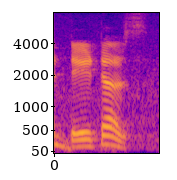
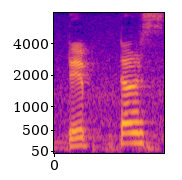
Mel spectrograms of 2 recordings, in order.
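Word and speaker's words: debtors: हाँ, वापस से सुनो क्या बोला मैंने, डेटर्स। बी साइलेंट है, डेप्टर्स नहीं बोलोगे, क्या बोलोगे, डेटर्स, क्रेडिटर्स।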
